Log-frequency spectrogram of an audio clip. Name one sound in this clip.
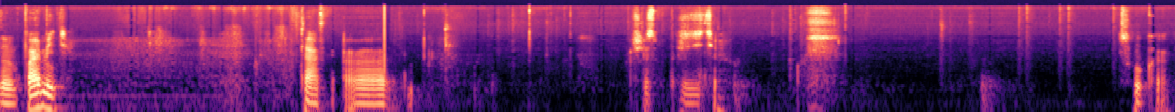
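A young man speaks casually into a close microphone, in short bursts with pauses.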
